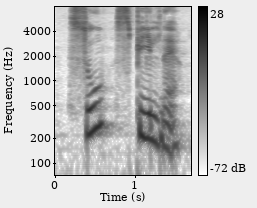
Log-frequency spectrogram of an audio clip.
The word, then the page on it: Suspilne: slow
